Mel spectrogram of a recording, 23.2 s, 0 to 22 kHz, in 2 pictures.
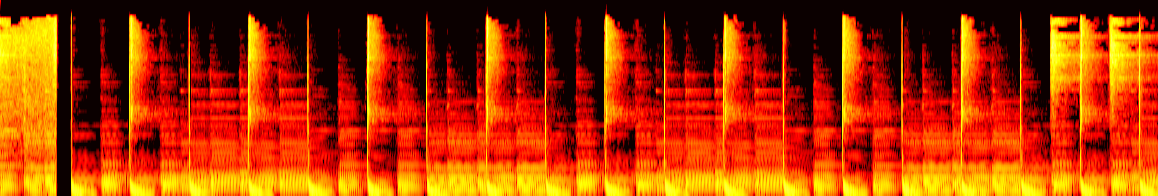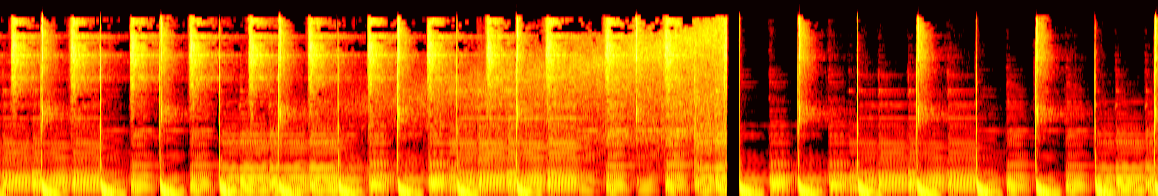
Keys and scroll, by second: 0.5 shift+Page_Up, 1.6 alt+c, 3.7 ctrl+z, 7.1 shift+Page_Up, 20.0 1, 20.2 0.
